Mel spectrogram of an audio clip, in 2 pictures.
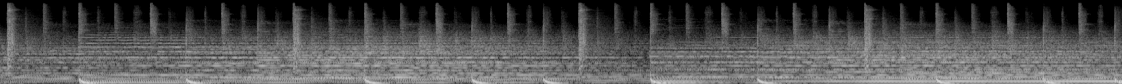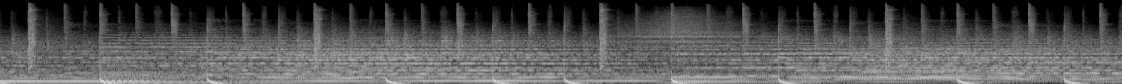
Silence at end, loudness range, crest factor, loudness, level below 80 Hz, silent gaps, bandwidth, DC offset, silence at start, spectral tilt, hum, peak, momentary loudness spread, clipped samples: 0 s; 2 LU; 16 dB; -19 LUFS; -30 dBFS; none; 19 kHz; under 0.1%; 0 s; -5 dB/octave; none; -4 dBFS; 4 LU; under 0.1%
